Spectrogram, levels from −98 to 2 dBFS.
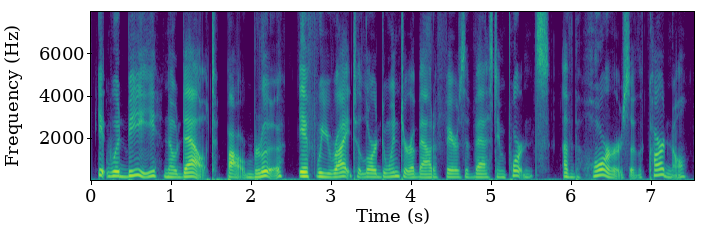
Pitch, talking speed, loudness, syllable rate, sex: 175 Hz, 190 wpm, -20 LUFS, 5.2 syllables/s, female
